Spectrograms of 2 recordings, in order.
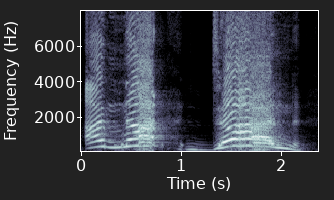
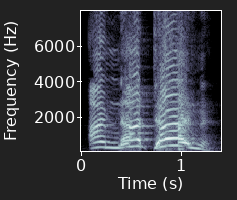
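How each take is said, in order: First: Much higher, loud and very slow; slow drawn-out shout. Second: Higher and loud, quicker; shout. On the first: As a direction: stretch out the yell. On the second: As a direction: yell it again more clipped. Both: Real, not acted. Repeated shout.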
